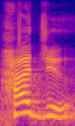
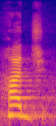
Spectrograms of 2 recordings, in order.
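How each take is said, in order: First: The final j is released with a slight bounce. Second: The final j stops flat with no bounce. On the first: The speaker calls it right. "इस पे कलकला करना है। कलकला का मतलब इसमें हरकत पैदा करनी है।" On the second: The speaker calls it wrong. "इसको ऐसे नहीं पढ़ना हज, नहीं, ये गलत हो जाएगा।"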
